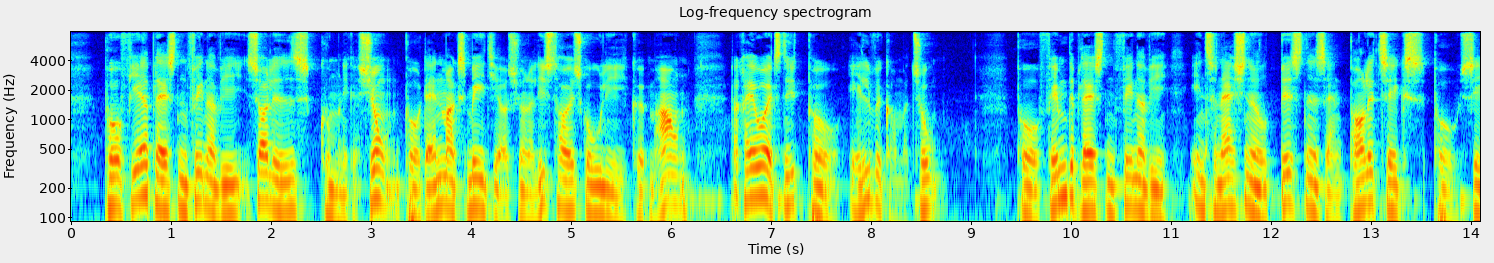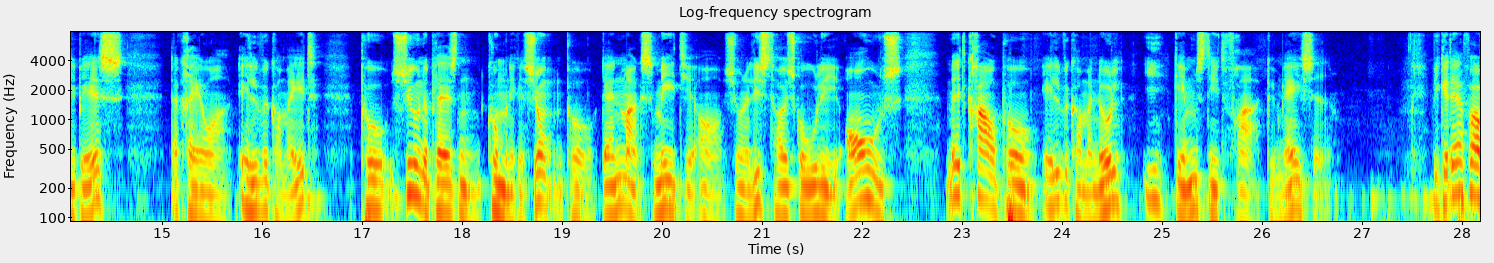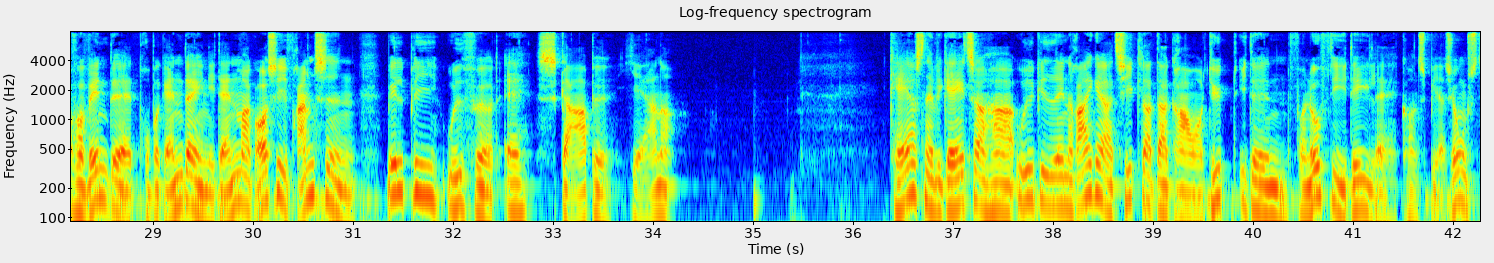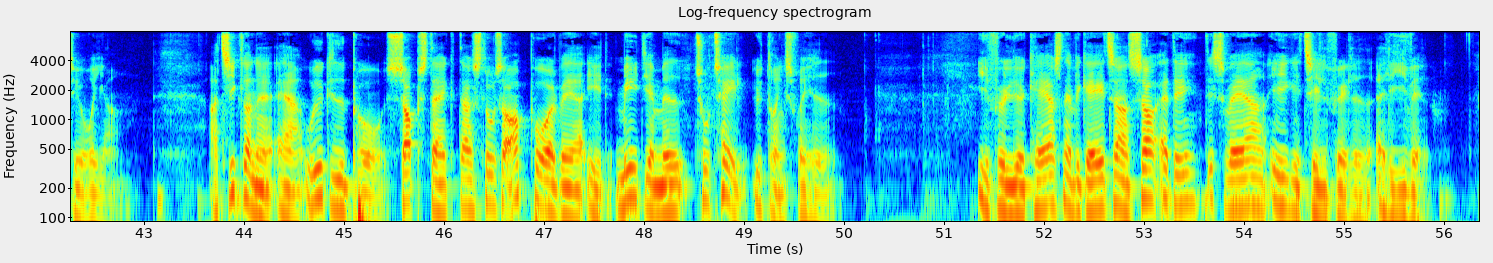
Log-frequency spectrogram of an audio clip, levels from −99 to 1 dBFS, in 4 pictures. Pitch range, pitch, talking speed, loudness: 105-140 Hz, 115 Hz, 120 wpm, -24 LUFS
